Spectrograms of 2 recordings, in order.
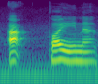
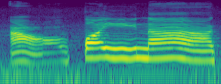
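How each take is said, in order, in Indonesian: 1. Bunyi ain berhenti mendadak, tanpa terbawa ke depan. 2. Bunyi ain sedikit terbawa ke depan sebelum lanjut. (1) "tidak serta-merta berhenti" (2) "ada maju sedikit"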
